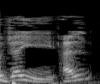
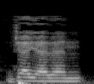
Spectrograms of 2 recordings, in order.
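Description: First: "جيل" drawn out as jayyy-'al; sukun on ya. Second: "جيلا" slowly as ja-ya-lan, no hamza; measured ja-ya-lan for "جيلا"; vowel moved onto ya. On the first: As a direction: hold the y in "جيل" before the glottal stop. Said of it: "بسكون الياء". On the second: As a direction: give the y in "جيلا" a short a. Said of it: "نقلت حركة الهمزة إلى الياء". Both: Shown as a demonstration.

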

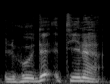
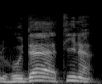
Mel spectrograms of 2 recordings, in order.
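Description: First: الهدأتنا with a glottal stop after the short da; original form with hamza. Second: الهداتنا with long aa after the dal; hamza as long aa. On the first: Teacher showing the original form, الهدأتنا with hamza sounded. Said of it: "الأصل". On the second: Teacher showing the Warsh rule, الهداتنا with long aa replacing hamza. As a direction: stretch the daa in الهداتنا, no glottal stop. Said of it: "للفتحة على الدال". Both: Shown as a demonstration.

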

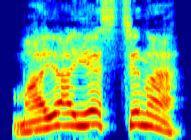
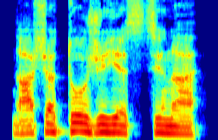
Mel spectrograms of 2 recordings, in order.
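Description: First: High, drawn-out insistent cry; exclaiming. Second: Echoing. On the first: Trader insisting he has a price, exclaiming. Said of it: "воскликнул Гал". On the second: Second trader backing the first, echoing. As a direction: back up your rival in a level voice. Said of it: "вторил Чензо". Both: A narrator's reading.

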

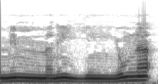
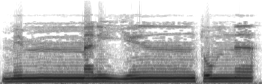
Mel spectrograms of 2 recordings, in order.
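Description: First: Said in the usual way. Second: Slow, loud recitation with "tumna" for تمنى; feminine ta. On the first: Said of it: "قرأ ورش بتاء التأنيث". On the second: Shown as a demonstration. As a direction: start تمنى on t, stretching the nasal before it. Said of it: "قرأ ورش بتاء التأنيث هكذا". (تمنى بتاء التأنيث)

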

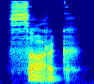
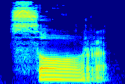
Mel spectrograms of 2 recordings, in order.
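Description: First: Low, drawn out. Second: Syllables drawn out, lower, softer; slow motion. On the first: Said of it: "потом повторила, растягивая слоги". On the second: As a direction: stretch every syllable of «Сорок» out slowly. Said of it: "растягивая слоги". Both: Acted.

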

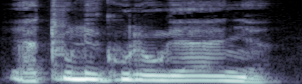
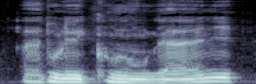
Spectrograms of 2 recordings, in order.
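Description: First: High, louder mock barker call on "tous les coups"; barker's cry. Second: Said in the usual way. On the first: Boy imitating the game owner shouting his slogan, mock barker call. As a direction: sell "Et à tous les coups l'on gagne" like a stall keeper. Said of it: "rien qu'à crier". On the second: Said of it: "narration of the same slogan".

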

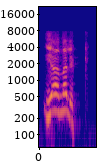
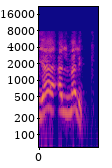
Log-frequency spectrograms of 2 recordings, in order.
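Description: First: يا ملك as "ya Malik"; vocative without article. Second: يا الملك as "yaa al-Malik"; wrong vocative with article. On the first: Teacher shows the correct form, يا ملك without article. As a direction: join يا directly to ملك. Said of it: "بل تقول". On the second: Teacher shows what not to say, يا الملك with article. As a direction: sound the "al" after long يا in الملك. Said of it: "لا تقول". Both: Shown as a demonstration.

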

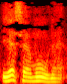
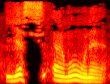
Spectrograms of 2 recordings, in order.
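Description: First: "يسمون" with the hamza gone and its vowel moved onto the S, yasamūna; Hamza's pause reading "يسمون", the stop dropped. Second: "يسأمون" said slowly with the glottal stop kept after the S; "يسأمون" with its full hamza, unchanged; original with hamza. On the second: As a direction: read "يسأمون" as written, hamza intact, slow. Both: Shown as a demonstration. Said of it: "فنقول".

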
